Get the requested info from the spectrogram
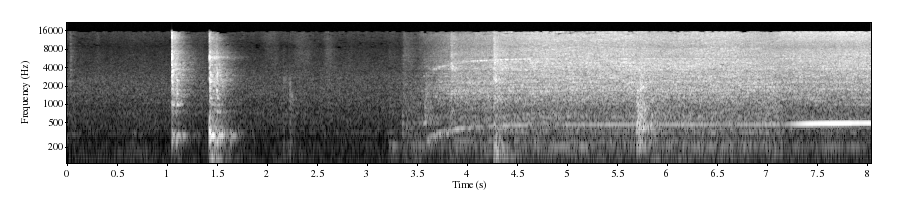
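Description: Two sharp clacks, then a Rowenta Compact Power Cyclonic bagless vacuum cleaner's motor starts, its pitch rising as it spins up and then running steadily. Near the end it gets clearly louder, with a steady tone riding on the motor noise.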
